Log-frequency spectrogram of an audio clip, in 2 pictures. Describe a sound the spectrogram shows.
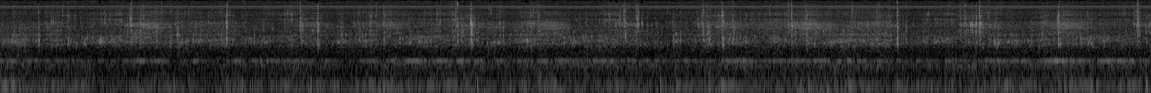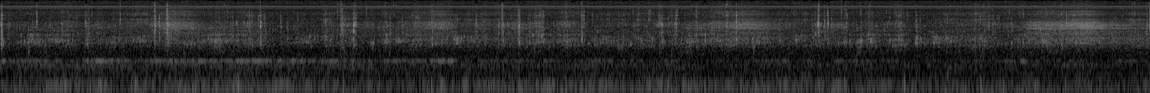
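Water swishes and gurgles along a kayak's hull.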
